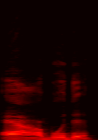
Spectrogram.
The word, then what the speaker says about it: أعبد: it lightly, and then make the qalqala or hesitation in the dal. So we say أعبد.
